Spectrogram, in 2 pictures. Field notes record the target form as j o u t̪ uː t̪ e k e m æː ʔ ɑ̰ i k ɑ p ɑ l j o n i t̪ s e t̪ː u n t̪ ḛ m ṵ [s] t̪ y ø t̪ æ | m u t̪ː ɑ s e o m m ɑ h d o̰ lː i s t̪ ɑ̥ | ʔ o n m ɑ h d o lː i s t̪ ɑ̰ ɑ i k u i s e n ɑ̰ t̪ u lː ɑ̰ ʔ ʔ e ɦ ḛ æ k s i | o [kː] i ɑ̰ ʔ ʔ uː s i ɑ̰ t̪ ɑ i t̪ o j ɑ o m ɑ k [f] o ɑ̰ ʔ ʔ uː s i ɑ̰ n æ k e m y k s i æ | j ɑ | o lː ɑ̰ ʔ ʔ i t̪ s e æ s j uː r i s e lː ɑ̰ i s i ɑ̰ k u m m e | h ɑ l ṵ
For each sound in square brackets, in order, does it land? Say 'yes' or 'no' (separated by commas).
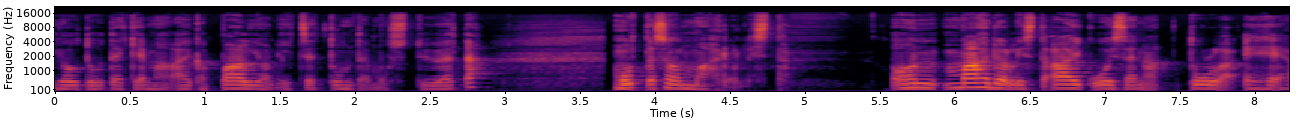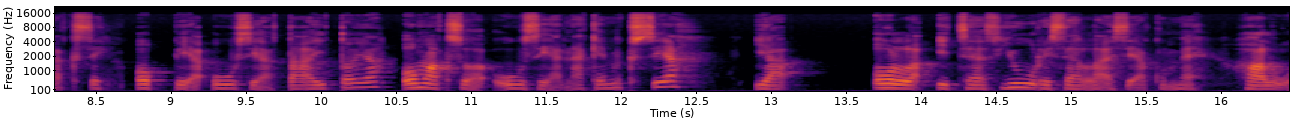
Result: yes, no, no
